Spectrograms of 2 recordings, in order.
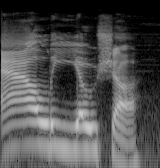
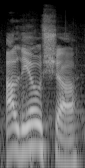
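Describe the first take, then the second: First: The syllables are said separately, broken apart. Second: The syllables run together quickly in one go. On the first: The speaker calls it wrong. "I like break it apart" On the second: The speaker calls it right. "like swiftly"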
